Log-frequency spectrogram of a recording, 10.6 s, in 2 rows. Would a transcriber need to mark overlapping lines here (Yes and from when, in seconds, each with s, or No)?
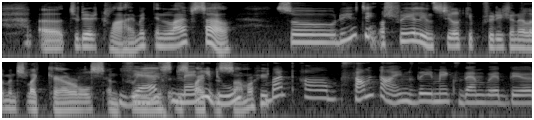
Yes, from 6.5 s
